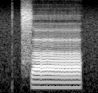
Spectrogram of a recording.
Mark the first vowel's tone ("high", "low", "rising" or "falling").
high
